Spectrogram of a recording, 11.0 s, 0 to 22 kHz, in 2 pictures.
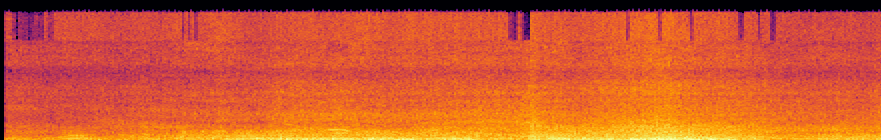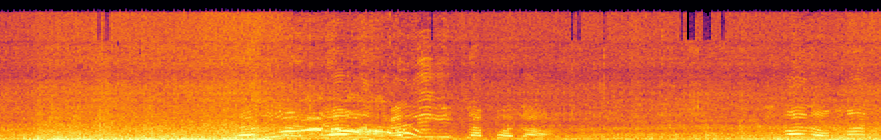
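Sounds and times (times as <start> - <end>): sea surf washing onto beach: 0.0 - 11.0
wind on microphone: 0.4 - 4.9, 5.5 - 8.5, 9.6 - 11.0.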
